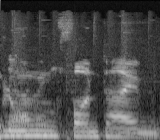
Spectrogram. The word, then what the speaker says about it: Bloemfontein: Ja, so wird es ausgesprochen, Bloemfontein, Bloemfountain.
